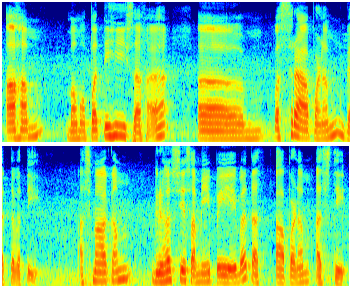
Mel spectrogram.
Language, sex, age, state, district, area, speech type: Sanskrit, female, 60+, Tamil Nadu, Chennai, urban, spontaneous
